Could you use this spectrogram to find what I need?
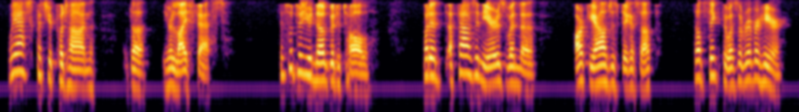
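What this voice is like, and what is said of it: Put-on Irish-sounding accent. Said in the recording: “I think I did more of an Irish than a Scottish accent”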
